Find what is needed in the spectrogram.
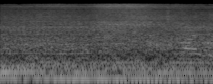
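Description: Steady low rumble of road traffic on the street alongside, with faint voices in the background.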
